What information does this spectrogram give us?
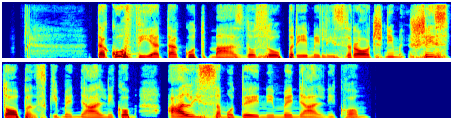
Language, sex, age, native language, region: Slovenian, female, 30-49, Slovenian, Central Slovenia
